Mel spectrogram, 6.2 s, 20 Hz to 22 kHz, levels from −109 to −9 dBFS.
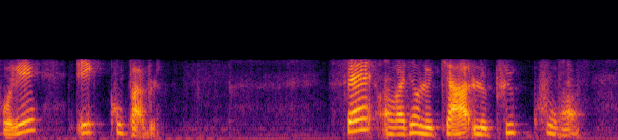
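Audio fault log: throughout, G.729 codec: the speech has a plainly audible rough, synthetic edge because it's rebuilt from a vocal tract model, a pitch predictor and a few pulses per short frame, and nothing survives above 3.8 kHz, which fits an 8 kbit/s G.729A stream.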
